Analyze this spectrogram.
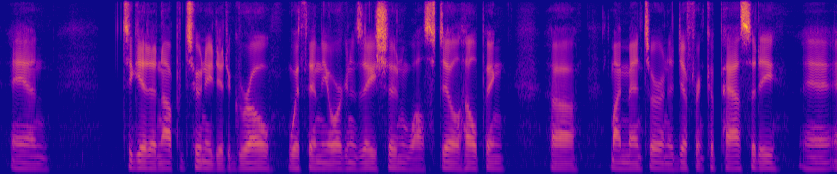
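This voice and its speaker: A man in his thirties from Iowa, a basketball head coach, answers interview questions earnestly in a fairly low, smooth voice, full of fillers and restarts. He speaks into a handheld mic held by the interviewer in front of an indoor media backdrop.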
